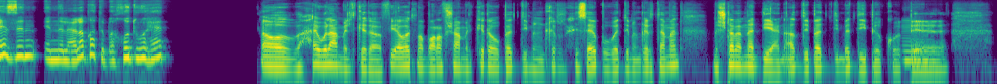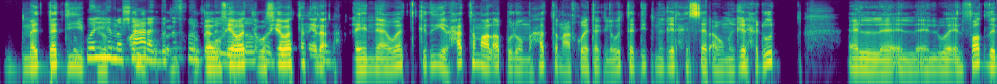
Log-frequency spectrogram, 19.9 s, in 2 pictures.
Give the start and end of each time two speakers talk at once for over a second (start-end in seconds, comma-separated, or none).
10.7-13.3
